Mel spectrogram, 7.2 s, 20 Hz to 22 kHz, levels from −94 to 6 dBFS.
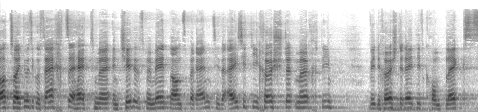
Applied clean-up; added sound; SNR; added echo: none; none; none; reverberation time 1.4 s.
